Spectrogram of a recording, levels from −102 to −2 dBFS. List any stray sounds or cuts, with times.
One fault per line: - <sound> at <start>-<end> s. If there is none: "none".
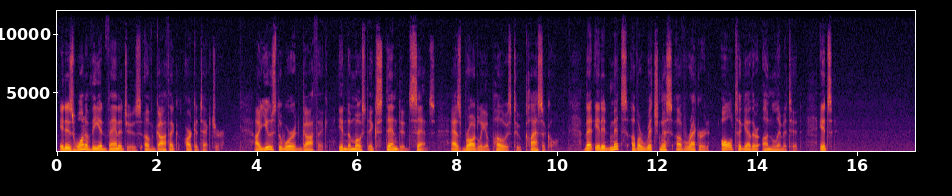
none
